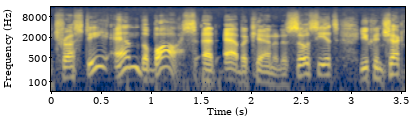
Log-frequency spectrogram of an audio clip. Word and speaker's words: Abakhan: matter of fact as are his colleagues at abacan and Associates our guest in studio Nicole Clark who is a counselor and George abacan who is a trustee and the boss at abacan and Associates you can check them out online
